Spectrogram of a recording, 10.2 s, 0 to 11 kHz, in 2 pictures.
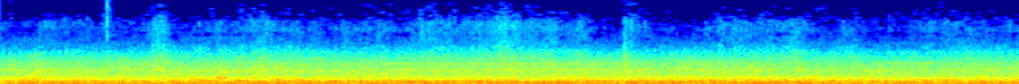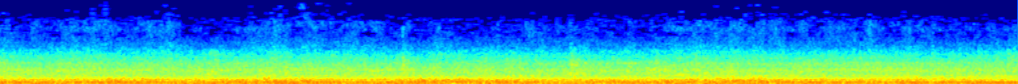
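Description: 415 series electric train running at a steady speed of about 75 km/h, heard from inside the carriage: even running noise with a constant underlying hum.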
